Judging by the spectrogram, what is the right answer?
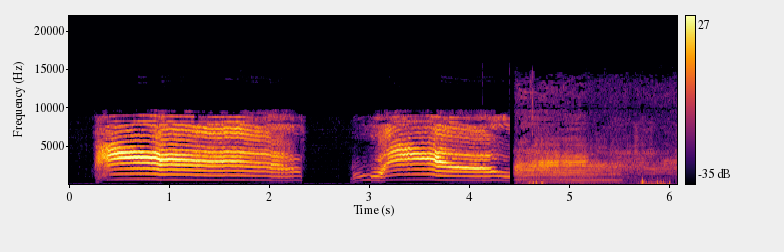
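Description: A cat meowing twice, two long meows that rise briefly and then slowly fall in pitch. A little over four seconds in, a flock of sheep starts bleating.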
